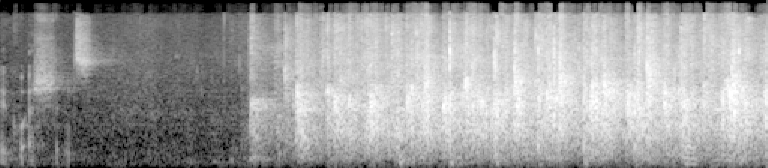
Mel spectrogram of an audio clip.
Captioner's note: applause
